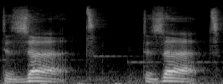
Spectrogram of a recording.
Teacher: The correct pronunciation is con el emphasis en la última sílaba.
